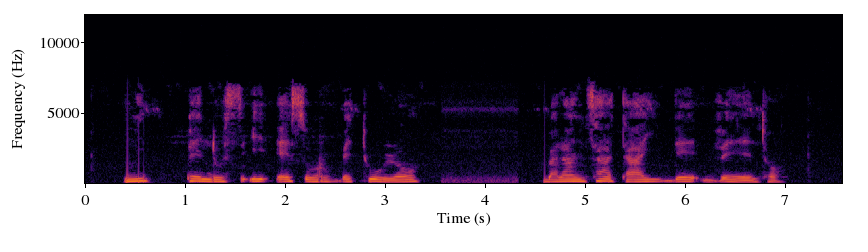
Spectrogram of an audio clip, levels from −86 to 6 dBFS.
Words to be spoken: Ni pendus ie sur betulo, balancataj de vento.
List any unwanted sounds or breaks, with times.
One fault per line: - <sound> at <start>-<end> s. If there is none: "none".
none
